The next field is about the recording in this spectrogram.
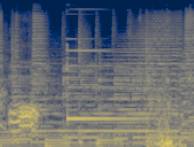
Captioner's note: ding!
